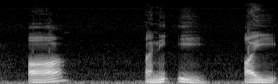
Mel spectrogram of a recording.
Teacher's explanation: ऐ उच्चारण हुँदा लेख्दाखेरि ऐ लेखे तापनि सिङ्गै ऐ लेखे तापनि उच्चारण गर्दाखेरि चाहिँ हामी अ अनि इ ऐ उच्चारण गर्छौं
